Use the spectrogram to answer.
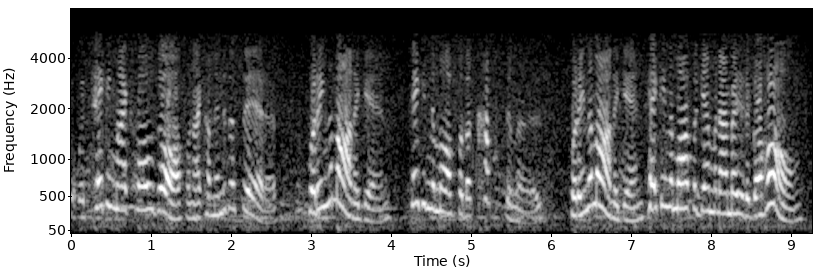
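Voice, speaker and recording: An actress speaking in a 1930s film, in old-fashioned screen acting. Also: female voice, high-pitched, very animated, a little fast. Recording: dull, hissy 1930s film soundtrack.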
